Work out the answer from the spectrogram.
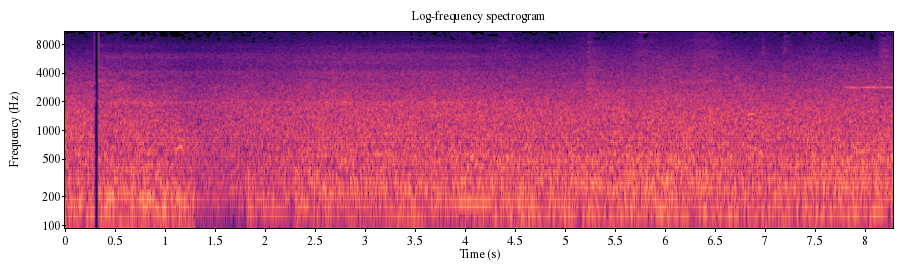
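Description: Gold Line automated people-mover train at an elevated station platform: a steady hum and rumble of the train and station, broken by a brief dropout about a third of a second in.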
